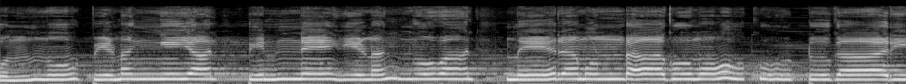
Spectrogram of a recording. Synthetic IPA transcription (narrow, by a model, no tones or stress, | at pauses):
onːupiɳɐŋːijaːl | pinːe̞iɳɐŋːuʋaːn | neːɾɐmuɳɖaːɣumoːkuːʈːuɣaːɾi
